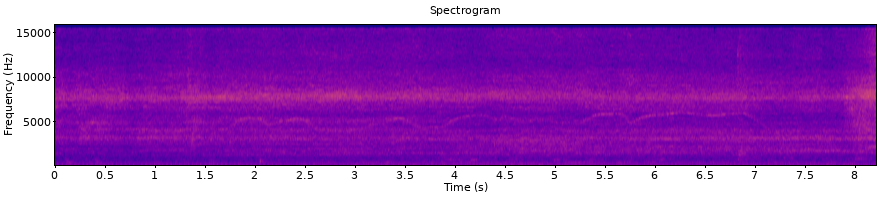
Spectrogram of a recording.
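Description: High-pitched whine of a dental drill over a steady hiss, the drill's pitch dipping and recovering several times in the middle.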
